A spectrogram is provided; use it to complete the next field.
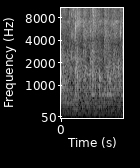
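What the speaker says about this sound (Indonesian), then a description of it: "kita berikan aplaus untuk Bapak Bupati Indramayu" An audience applauds the regent of Indramayu at a thanksgiving celebration for the newly elected regent, a steady wash of many hands clapping at moderate distance.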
